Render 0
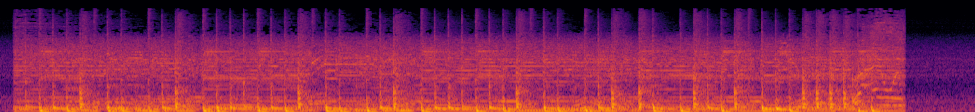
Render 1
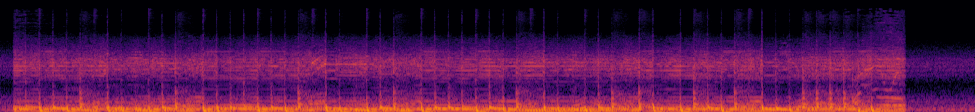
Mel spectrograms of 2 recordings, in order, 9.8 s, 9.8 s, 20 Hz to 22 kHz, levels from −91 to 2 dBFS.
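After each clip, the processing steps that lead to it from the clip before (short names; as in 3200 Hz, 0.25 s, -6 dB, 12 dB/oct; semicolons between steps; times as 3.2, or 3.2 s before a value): graphic EQ 125/250/1000/2000/4000/8000 Hz +11/+4/-11/+10/-6/-11 dB; compressor, threshold -19 dBFS, peak gain reduction 11.5 dB; low shelf 64 Hz +10 dB; gain -7.5 dB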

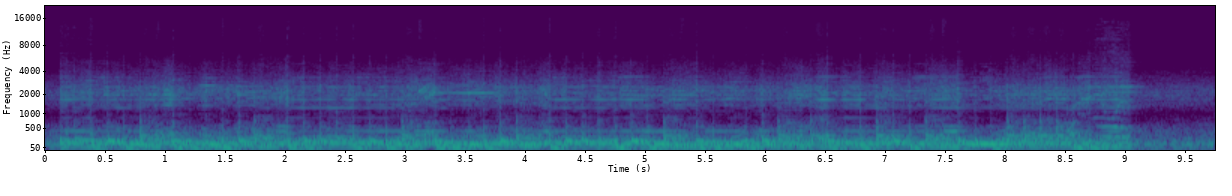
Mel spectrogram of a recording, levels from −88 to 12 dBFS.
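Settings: limiter -24.5 dBFS, peak gain reduction 8 dB; compressor, threshold -33 dBFS, peak gain reduction 5.5 dB; resonator 60 Hz, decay 0.4 s, harmonics all, mix 80%; gain +5 dB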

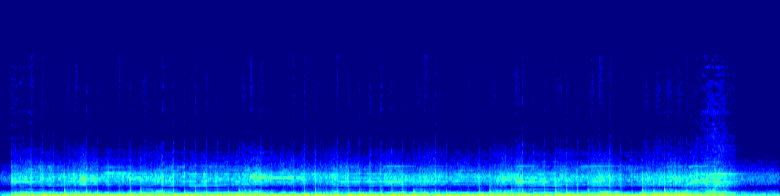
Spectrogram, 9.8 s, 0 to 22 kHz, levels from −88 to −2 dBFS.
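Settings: feedback echo 0.136 s, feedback 26%, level -5.5 dB; gain -1.5 dB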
